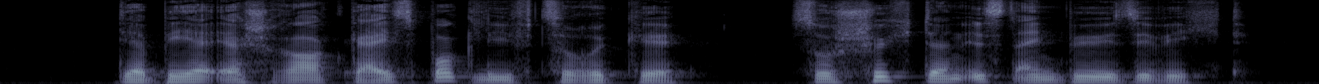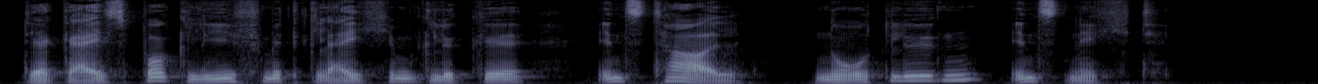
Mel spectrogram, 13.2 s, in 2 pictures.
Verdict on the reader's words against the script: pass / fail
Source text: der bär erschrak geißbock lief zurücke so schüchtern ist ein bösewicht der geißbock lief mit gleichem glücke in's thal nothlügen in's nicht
pass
